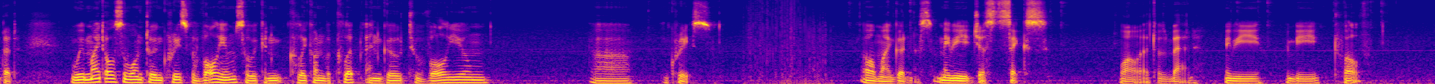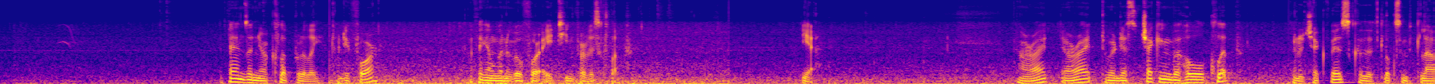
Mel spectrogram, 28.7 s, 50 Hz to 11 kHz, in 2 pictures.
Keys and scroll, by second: 10.2 6, 13.2-14.1 typing, 16.3-17.1 typing, 20.3-23.0 typing.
